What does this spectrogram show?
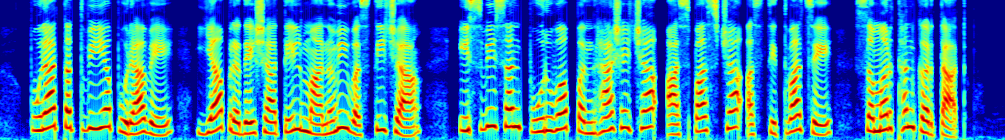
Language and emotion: Marathi, neutral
